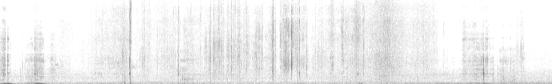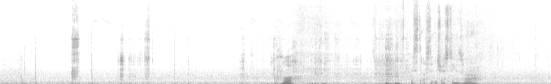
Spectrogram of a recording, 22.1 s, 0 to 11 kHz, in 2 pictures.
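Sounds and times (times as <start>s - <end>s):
clicks and crunches on wood chips: 0.0s - 10.6s
leaves rustling: 0.6s - 10.6s, 16.0s - 22.0s.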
